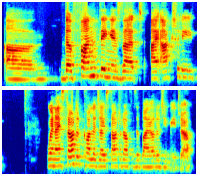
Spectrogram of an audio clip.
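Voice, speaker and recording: A woman in her thirties, a men's clarity coach from Zambia, answers interview questions as a guest in a casual way with lots of ums and uhs. Her voice is medium-pitched and fairly bright, and she speaks a little slowly.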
